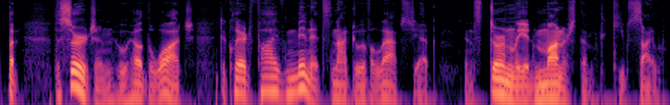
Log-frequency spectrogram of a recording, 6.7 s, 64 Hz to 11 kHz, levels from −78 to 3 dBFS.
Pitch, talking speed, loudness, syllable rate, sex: 85 Hz, 195 wpm, -21 LUFS, 6.3 syllables/s, male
